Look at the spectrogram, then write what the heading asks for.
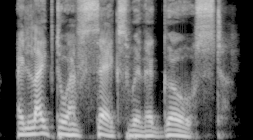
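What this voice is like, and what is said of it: Put-on deep voice. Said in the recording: “That was not a German accent ... It's just a deep voice.”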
